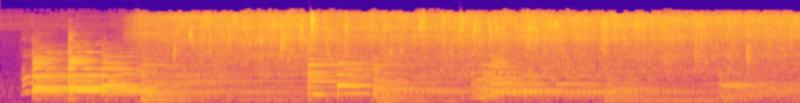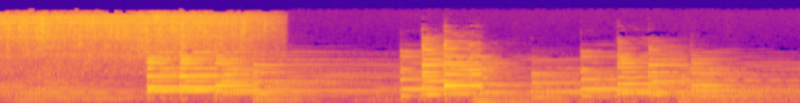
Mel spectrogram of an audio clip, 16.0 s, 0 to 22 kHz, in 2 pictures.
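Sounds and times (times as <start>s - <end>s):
soft piano music: 0.0s - 16.0s
water pouring from faucet: 1.0s - 10.9s.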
